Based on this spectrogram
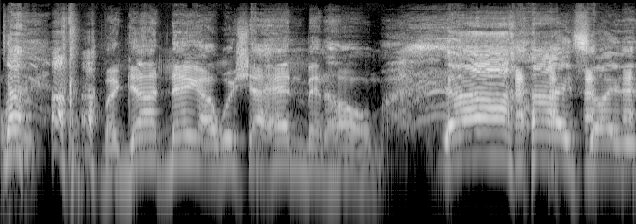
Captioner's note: laugh; laugh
